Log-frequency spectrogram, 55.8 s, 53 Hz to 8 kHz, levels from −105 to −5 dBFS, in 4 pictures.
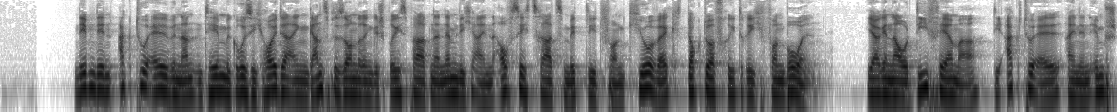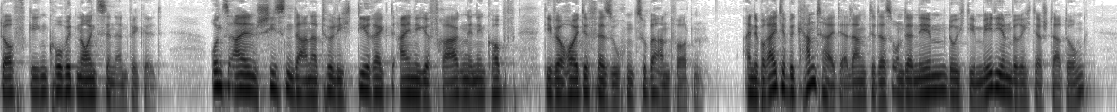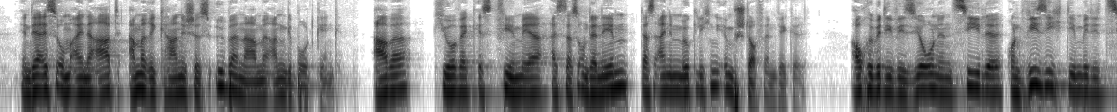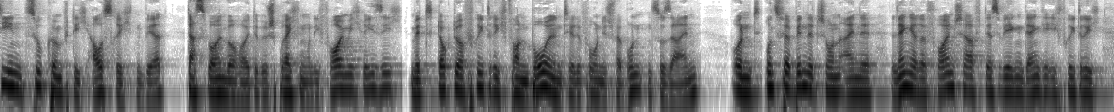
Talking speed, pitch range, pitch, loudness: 130 wpm, 110-135 Hz, 120 Hz, -19 LUFS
